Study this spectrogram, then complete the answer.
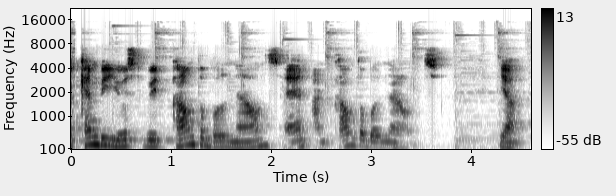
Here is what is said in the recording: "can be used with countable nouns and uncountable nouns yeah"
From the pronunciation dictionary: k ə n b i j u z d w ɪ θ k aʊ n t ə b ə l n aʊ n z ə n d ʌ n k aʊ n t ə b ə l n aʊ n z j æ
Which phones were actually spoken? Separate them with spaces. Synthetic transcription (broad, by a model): k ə n b i j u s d w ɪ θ k aʊ n t ə b ə l n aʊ n s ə n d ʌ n k aʊ n t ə b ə l n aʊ n s j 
